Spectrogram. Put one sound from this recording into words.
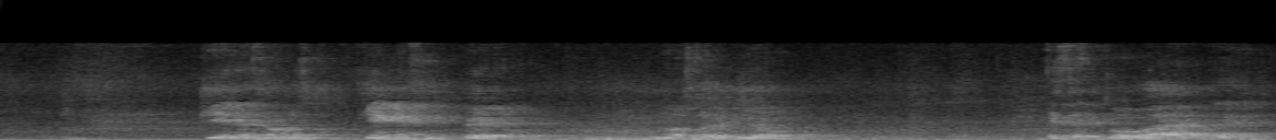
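A young woman speaks calmly into a microphone in an echoing room.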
